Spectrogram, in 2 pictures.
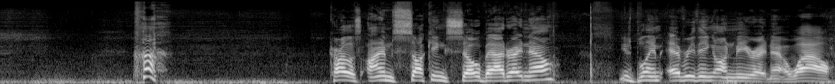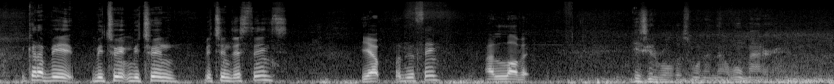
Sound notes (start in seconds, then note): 1.3 chuckles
